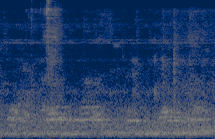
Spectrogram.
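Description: A person chewing a mouthful of pasta, with faint mouth sounds and a soft click about a second in.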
